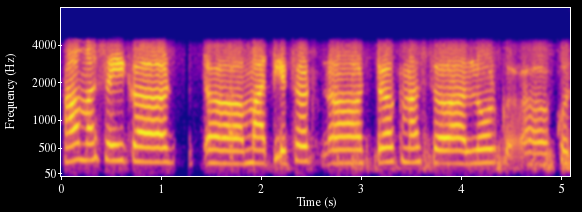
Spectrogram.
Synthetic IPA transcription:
ɦãmasəik | mat̪et͡səʈɾəkmasəloɽkko

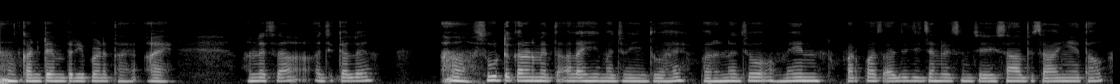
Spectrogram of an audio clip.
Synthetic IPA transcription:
kɐ̃ɳʈẽːmpɾipəɽ̃t̪ʰaaːɦe | ɦʊnəsãɐd͡ʑkɐl | suːʈkɐɾəɽ̃mẽt̪ɐɐlaːɦimɐd͡ʑʱuĩːn̆d̪oaːɦepɐɾɦɪnəd͡ʑoːmeːnpɐɾpəsɐʄd͡ʑiːd͡ʑɐnɾeːʃənd͡ʑeɦɪsaːbsãĩẽt̪ʰao

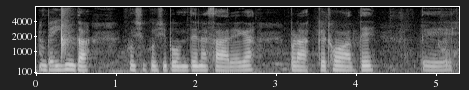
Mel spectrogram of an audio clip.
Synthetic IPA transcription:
beiĩnt̪aːkʰʊʃikʰʊʃipõːnd̪eːnaːsaːɾeːɡaːpəɽaːkːeːʈʰoaːd̪eː | t̪eː

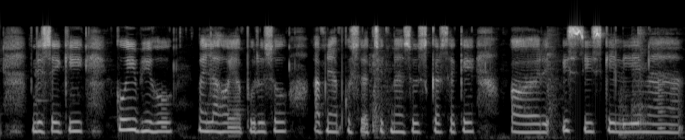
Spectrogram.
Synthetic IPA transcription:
d͡ʒɛːsekikoːibʱiɦo | mɐɦɪlaɦojapʊɾʊsɦoɐpneaːpkosʊɾəkʃʰɪt̪mɛɦsuːskɐɾsɐkẽɔːɾɪst͡ʃiːzkeliemɛ̃ː

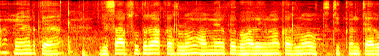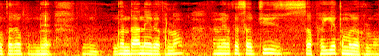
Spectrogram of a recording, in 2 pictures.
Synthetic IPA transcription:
ɦəmeɾke | d͡ʒesapʰsud̪ɾakəɾlũɦəmeɾkeɡʱɔɾeɡnakəɾlɦũt͡ʃikːənt͡ʃaɾot̪əɾəpʰ | ɡə̃nd̪anəjɾəkʰlɦũ | ɦəmeɾkesəb̚t͡ʃid͡ʒsəpʰəjjət̪meɾəkʰlũ

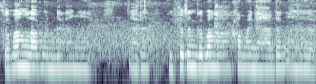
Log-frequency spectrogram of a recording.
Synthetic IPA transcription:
ɡ̥ɯbaŋlabɯndɯŋaŋɯ | aɾɯ | bipʰetɯŋɡɯbaŋlaŋkʰamajnaɦadɯŋaŋɯ

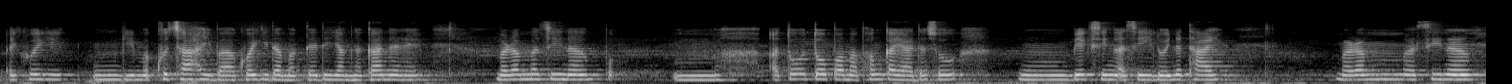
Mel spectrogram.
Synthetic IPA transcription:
ɐ̰jkʰojɡiɡimkʰut̚saɦajbɐːkʰojɡidɐmɐk̚tɐdijamnɐkanɐɾe | mɐɾɐmɐsinɐ | ɐ̰totopːɐmɐpʰɐmkɐjadɐsu | bek̚siŋɐsilojnɐtʰaj | mɐɾɐmɐsinɐ

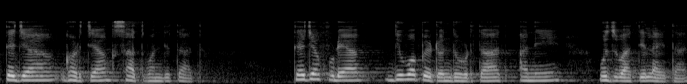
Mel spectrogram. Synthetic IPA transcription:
t̪jad͡ʑjaɡʱəɽt͡ɕjãksat̪ʋənd̪it̪at̪ː | jad͡ʑjafuɽjãkd̪iʋapeʈuːnd̪ʱoɽt̪at̪añiud͡zʋat̪iːlajt̪at̪

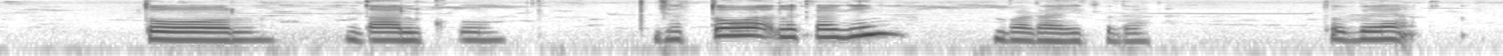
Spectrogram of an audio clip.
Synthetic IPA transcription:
t̪ɔl | d̪alkʰɔ | d͡ʒʱɛt̪ɔwaʔlɛkaɡiɲ | bəɽajkɛd̪a | t̪ɔbɛ

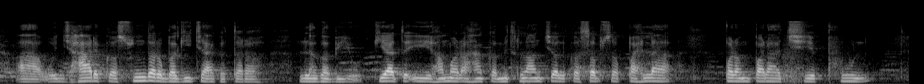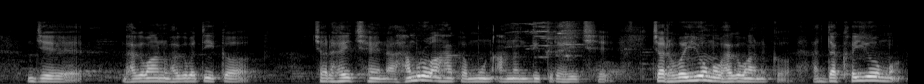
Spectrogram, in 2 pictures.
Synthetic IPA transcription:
ao̰d͡ʒʱaɾkesund̪əɾbəɡit͡ʃaket̪əɾəɦ | ləɡəbijo̰kijat̪əʔiɦəməɾəɦãkemit̪ʰlant͡ʃəlkesəbsə̃pəɦla | pəɾəmpəɾat͡ʃʰijepʰul | d͡ʒe | bʱəɡʋanbʱəɡʋət̪ikḛ | t͡ʃəɾɦɛt͡ʃʰɛnaɦəmɾoəɦãkemuna̰nə̃nd̪it̪ɾəɦɛt͡ʃʰɛ̰ | t͡ʃəɾ̤ʋəjomebʱəɡʋankḛad̪ekʰəjome

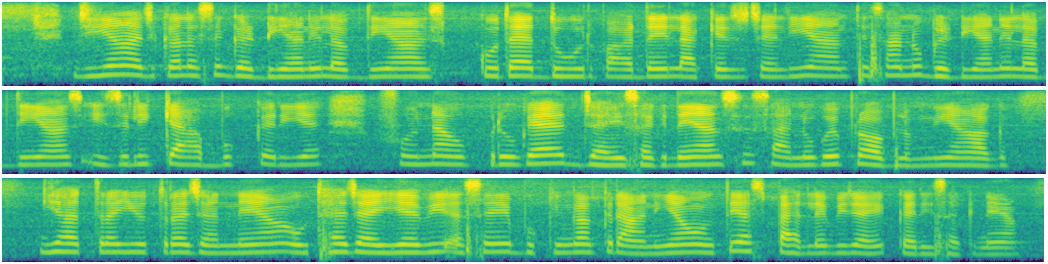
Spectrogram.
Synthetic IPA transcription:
d͡ʒiːjãːəd͡ʒkələsẽːɡəɖːijãːnẽːləbd̪iːãːskʊd̪ɛːd̪uːɾpaːɾd̪eːɪlaːkeːt͡ʃt͡ʃəliːãːt̪eːsaːnũːɡəɖɪjãːnẽːləbd̪iːãːsiːzliːkɛːbːʊkːəɾiːɛːfʰoːnãːʊpɾũːɡɛːd͡ʒaːiːsəkd̪eːãːssaːnũːkoːiːpɾɔːbləmnĩːãːəɡ | jaːt̪ɾaːiːʊt̪ɾaːd͡ʒaːnːeːãːʊt̪ʰːɛːd͡ʒaːiːɛːʋiːəsẽːbʊkɪ̃ŋɡãːkəɾaːnijãːɦoːɡt̪eːəspɛːlẽːʋiːd͡ʒaːkəɾiːsəkd̪eːãː

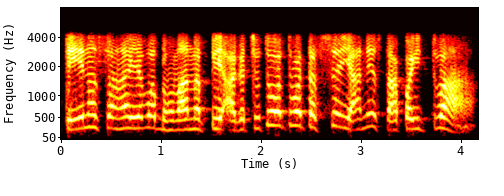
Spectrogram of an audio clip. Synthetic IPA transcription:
t̪eːnɐsɐɦɐjeːʋɐbʱɐʋaːnɐpiaːɡɐt͡ʃʰɐt̪oɐt̪ʰɐʋaːt̪ɐsjɐjaːnest̪ʰaːpɐjt̪ʋa̰ː

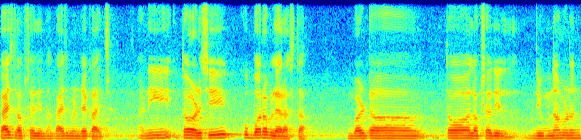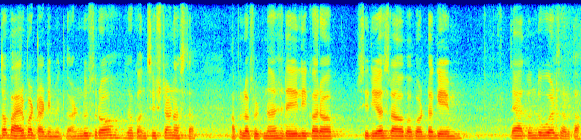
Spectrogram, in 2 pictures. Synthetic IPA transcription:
kajt͡sləkʂad̪inakajt͡sm̤əɳd͡ʑekajt͡s | aɽ̃it̪ɔəɭɕiːkʰuːbbəɾobljaɾast̪a | bəʈ | t̪ɔləkʂad̪il | d̪iũŋɡnam̤əɽ̃uːnt̪ɔbʱajəɾpəʈːaʈim̤it̪lɔ̰a̰nid̪usɾɔd͡zɔkə̰nsisʈəɳʈast̪a | a̰plafiʈnəs̬ɖeliːkəɾəp̚ | siɾijəs̬ɾaʋpabaʈ̚d̪əɡem | t̪eat̪uːnd̪uʋəɾsəɭt̪a

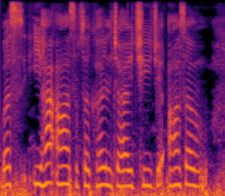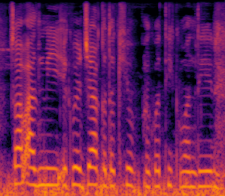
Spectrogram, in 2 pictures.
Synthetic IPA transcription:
bəsiɦãʔəɦãsəbsə̃kəɦilt͡ʃaɦɛt͡ʃʰid͡ʒeʔəɦãsəbsəbad̪miekbeɾd͡ʒakəd̪əkʰːijobʱəɡʋət̪ikmənd̪iɾ

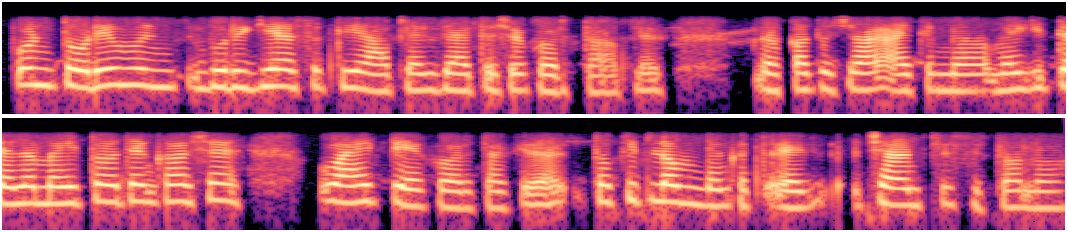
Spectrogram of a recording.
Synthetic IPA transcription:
pəɳt̪ʰoɽimənbʱuɾɡiəsət̪iaplakd͡zajt̪əɕẽkəɾt̪aːplẽnakat̪ɔt͡ɕaa̰jknamãjkit̪ãnamait̪ot̪ɛ̃ŋkaːɕẽʋajʈːekːəɾt̪akiat̪okit̪lɔm̤əɳʈ̪ẽŋkat̪ekt͡ɕansisd̪it̪alɔ

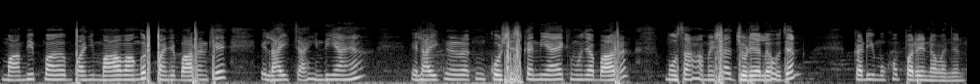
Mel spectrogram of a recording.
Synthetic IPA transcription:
mãːbʱɪpɐ̃ɦɪ̃ɲd͡ʑimãːʋãːŋɡʊɾpɐ̃ɦɪ̃ɲd͡ʑeɓaːɾənɪ̆kʰeː | ɪlaːit͡ɕaːɦĩːn̆d̪iaːɦijãɪlaːiɐkoːʃɪʃkɐ̃nd̪iaːɦjẽkimʊ̃ɦɪ̃ɲd͡ʑaɓaːɾ | mũːsãɦɐmeːʃad͡ʑʊɽijəlɦʊd͡ʑənɪ̆ | kɐɗimũːkʰẽpɐɾenɐʋɐɲənɪ̆

